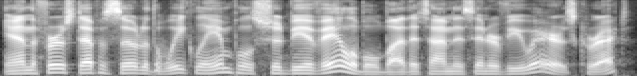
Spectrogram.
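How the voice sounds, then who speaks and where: A man's voice: mid-range voice, lively intonation, rapid-fire, clear, resonant tone, dry recording, clean studio sound. A man hosting a playful scripted podcast interview with a wry, mock-formal manner. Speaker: podcast host.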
